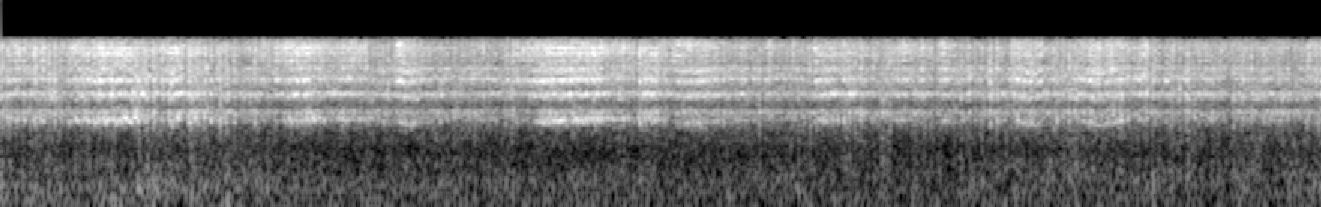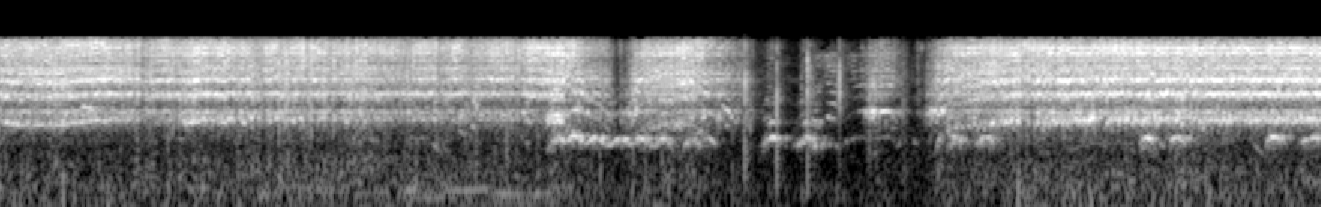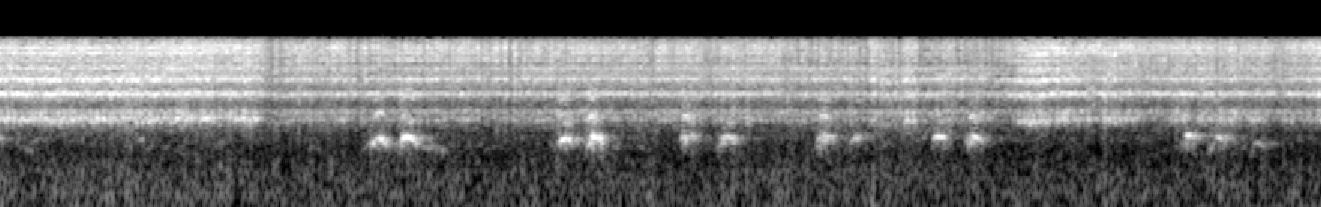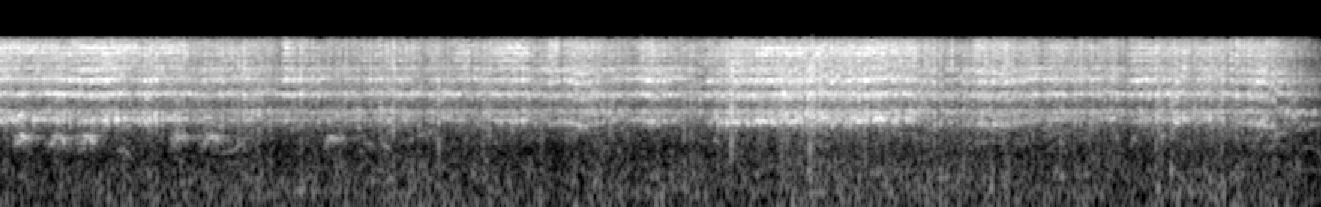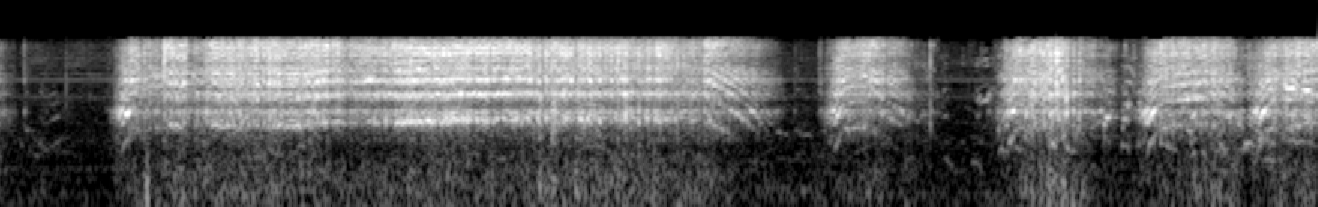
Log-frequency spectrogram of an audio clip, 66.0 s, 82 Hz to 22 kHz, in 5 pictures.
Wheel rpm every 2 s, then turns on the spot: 230, 230, 230, 230, 230, 230, 220, 220, 230, 150, 40, 110, 210, 210, 230, 230, 230, 230, 220, 230, 230, 230, 220, 220, 220, 230, 70, 170, 210, 220, 70, 50, 100.
52-54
